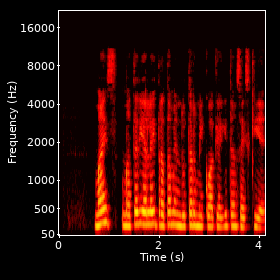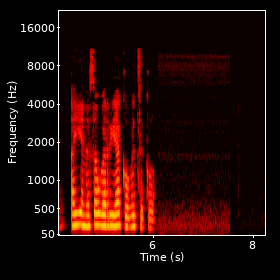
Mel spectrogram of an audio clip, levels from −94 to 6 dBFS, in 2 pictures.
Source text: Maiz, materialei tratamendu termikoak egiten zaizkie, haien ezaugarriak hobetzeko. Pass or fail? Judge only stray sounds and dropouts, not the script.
pass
